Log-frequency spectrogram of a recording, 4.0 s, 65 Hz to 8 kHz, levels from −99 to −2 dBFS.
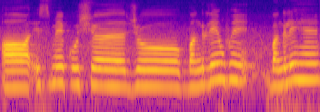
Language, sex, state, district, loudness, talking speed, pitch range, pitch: Hindi, female, Punjab, Kapurthala, -18 LUFS, 120 wpm, 200-250 Hz, 210 Hz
